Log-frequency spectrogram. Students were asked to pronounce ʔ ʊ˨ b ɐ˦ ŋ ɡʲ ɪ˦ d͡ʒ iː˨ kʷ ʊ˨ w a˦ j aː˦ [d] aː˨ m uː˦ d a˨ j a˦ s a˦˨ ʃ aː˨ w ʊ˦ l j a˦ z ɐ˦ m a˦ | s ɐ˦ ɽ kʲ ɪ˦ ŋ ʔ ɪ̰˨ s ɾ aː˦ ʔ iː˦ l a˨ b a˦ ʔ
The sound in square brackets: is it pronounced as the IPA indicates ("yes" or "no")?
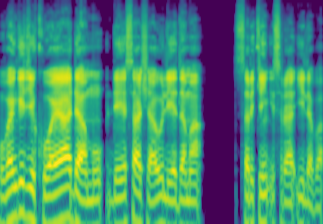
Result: yes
